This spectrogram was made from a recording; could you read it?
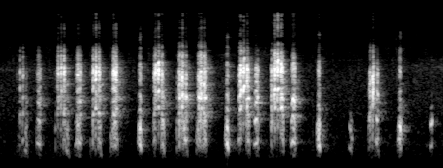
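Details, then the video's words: Chukar partridge from Shahritus, kept for hunting, calling a quick run of rough, throaty chuk notes about four to five per second, tapering off at the end, with a quiet background. "Кабки Шаҳритус"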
